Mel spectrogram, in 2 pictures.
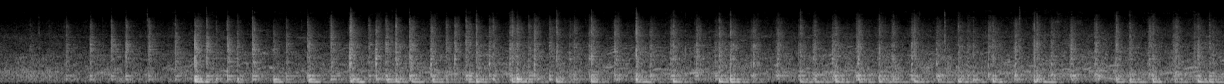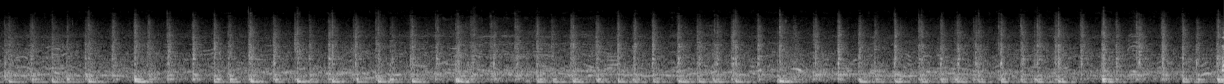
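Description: Fast, continuous drumming with a dense, even beat that grows louder about two seconds in.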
